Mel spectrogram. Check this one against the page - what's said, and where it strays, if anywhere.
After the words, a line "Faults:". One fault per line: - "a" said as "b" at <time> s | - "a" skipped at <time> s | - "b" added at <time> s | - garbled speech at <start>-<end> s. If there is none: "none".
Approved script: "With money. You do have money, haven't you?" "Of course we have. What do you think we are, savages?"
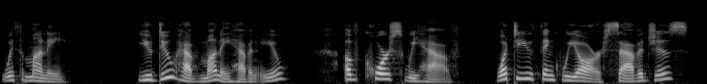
"With money. You do have money, haven't you?" "Of course we have. What do you think we are, savages?"
Faults:
none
